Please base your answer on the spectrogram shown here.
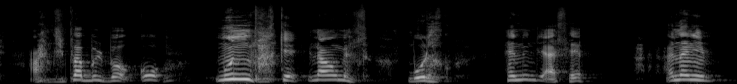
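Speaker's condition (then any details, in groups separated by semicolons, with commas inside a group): Cerebral palsy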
